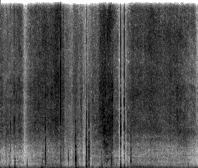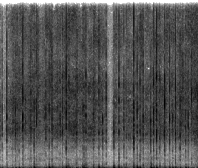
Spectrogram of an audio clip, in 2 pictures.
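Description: A long cardboard box wrapped in brown kraft paper is held in one hand while long nails and fingertips tap and scratch across the wrapped surface. Quick, dry taps give soft low thumps, mixed with papery crackle and brighter scratching bursts that come and go. The result is a steady stream of short, close tapping and rustling.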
